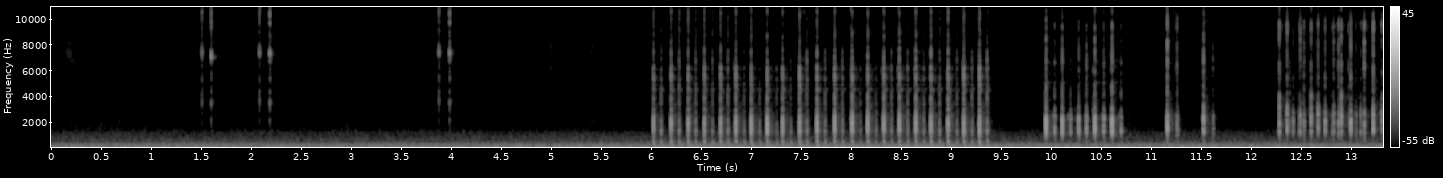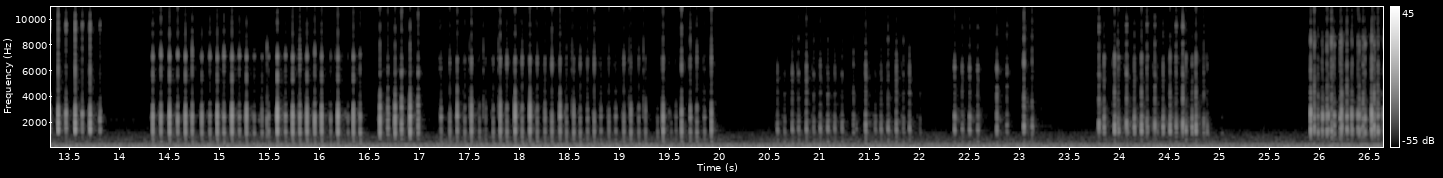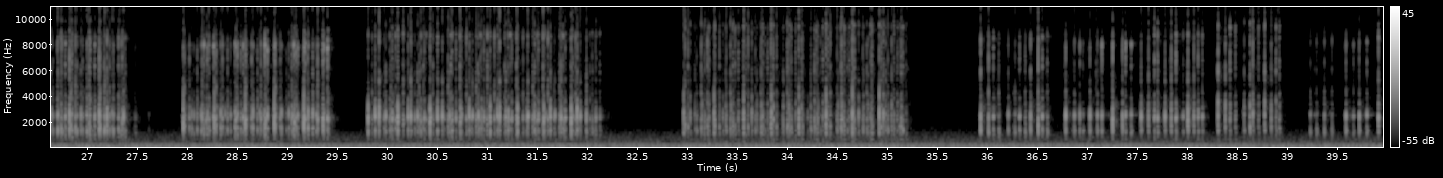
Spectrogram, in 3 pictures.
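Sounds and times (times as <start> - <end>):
mechanical keyboard typing: 6.0 - 11.7, 12.3 - 20.0, 20.6 - 23.2, 23.8 - 25.0, 25.9 - 32.2, 33.0 - 35.3, 36.0 - 39.9.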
